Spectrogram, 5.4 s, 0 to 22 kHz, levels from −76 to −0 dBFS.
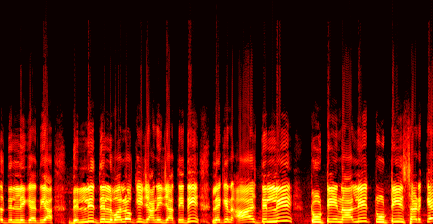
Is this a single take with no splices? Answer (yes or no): yes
